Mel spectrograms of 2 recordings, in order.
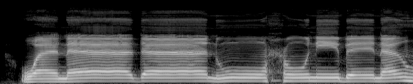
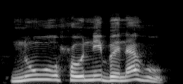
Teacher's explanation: یہاں ہم نے کہا نوح ابنہ، تو ہم نے لفظ نوح کے آخر میں موجود تنوین کو کسرہ دے دیا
